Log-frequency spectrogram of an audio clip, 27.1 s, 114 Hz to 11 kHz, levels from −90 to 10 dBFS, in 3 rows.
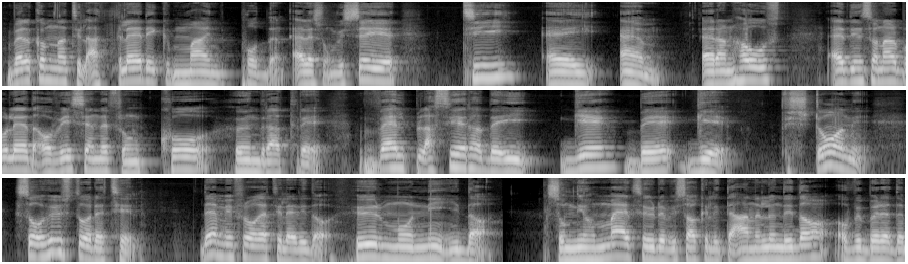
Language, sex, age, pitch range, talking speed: Swedish, male, 20-39, 115-145 Hz, 120 wpm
